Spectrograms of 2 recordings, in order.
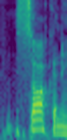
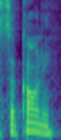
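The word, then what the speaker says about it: Saucony: salony river in in Pennsylvania oh seriously yeah sakon I never knew that yeah it's not sakone man I never Tau something new been messing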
